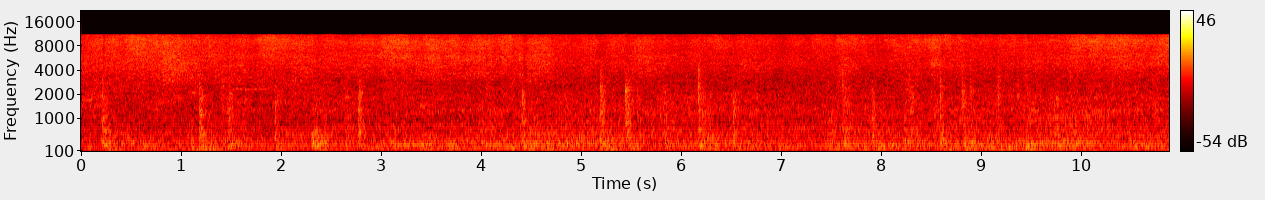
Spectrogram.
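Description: Narrow-gauge steam train moving off slowly, heard from a carriage. It rumbles steadily, and its wheels click irregularly over the rail joints, with the locomotive's steam hiss behind.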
